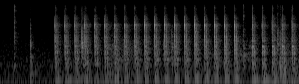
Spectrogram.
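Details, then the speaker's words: New Vevor diesel heater before its first start, manual priming by holding the controller's left and right arrows: crisp, steady fuel pump ticks two to three per second on a quiet background. Normal dosing pump priming. "All you have to do is hit the left and the right arrow at the same time and hold them down. We're now priming the system at this point,"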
